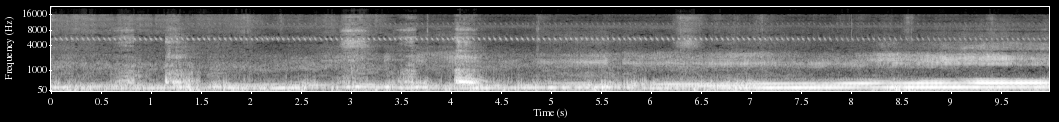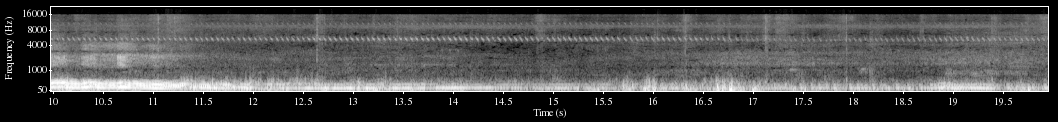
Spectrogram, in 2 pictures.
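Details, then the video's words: Cow lowing in a drawn-out, deep, harmonic moo that swells and falls over about five seconds, with rumbling low background noise, a steady high whine and scattered knocks. "COW SOUND"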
